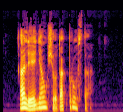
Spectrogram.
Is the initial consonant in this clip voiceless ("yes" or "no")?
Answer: no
